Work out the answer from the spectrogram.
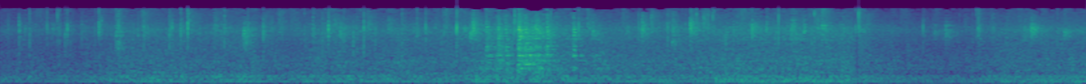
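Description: Salted-egg fried rice sizzling in a hot steel wok: a dense, steady crackle that swells about three seconds in and eases off again near the end.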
